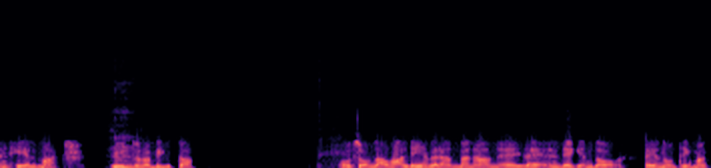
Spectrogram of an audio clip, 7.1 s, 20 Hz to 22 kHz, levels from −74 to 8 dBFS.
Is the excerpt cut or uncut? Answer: cut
